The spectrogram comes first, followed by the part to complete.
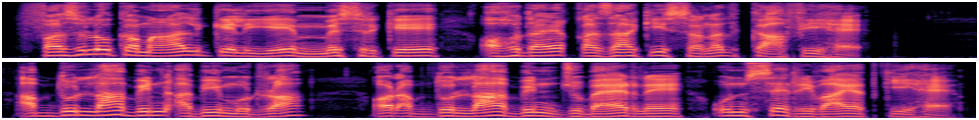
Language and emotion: Urdu, neutral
